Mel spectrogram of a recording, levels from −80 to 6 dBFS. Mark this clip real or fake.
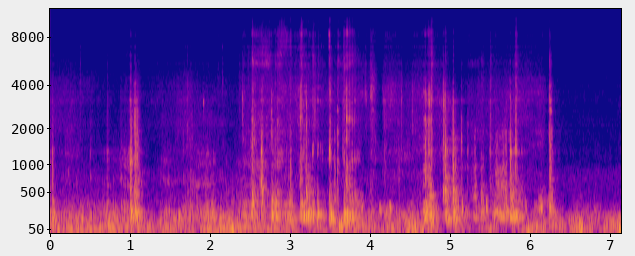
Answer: fake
